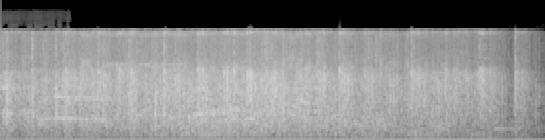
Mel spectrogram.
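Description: Audience applauding, a dense steady clapping that fades near the end.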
